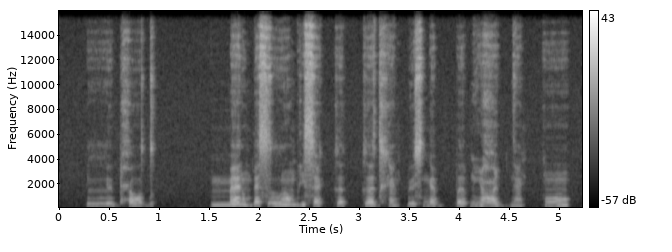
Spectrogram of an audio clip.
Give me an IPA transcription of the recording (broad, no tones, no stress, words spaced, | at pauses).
lːʏbħɔd | mːæɾõbɾæs lːɔ̃bisækːɜ kːɜdxæ̃ k͡pʏsŋæbpːɜ ɓĩʕibdæ̃ kːõ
